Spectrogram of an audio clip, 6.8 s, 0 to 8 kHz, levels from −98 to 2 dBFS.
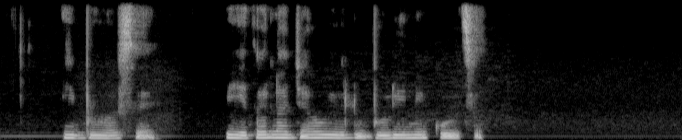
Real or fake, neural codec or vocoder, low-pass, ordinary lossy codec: real; none; none; none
